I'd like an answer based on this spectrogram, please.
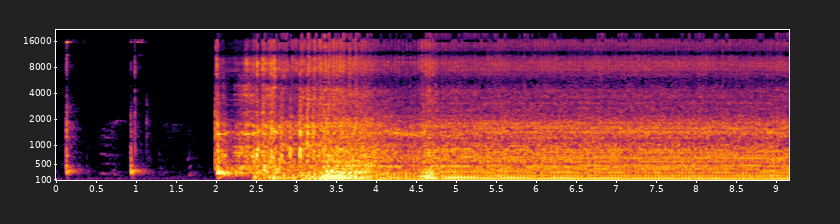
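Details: John Deere D105 with Briggs & Stratton Intek 17.5HP engine that seized from lack of oil while mowing, restarted after oil added and new Champion RC12YC plug, on full choke: a few pulls, then catches into steady even single-cylinder running with no knocking; sounds okay.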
